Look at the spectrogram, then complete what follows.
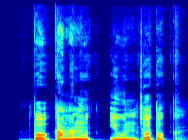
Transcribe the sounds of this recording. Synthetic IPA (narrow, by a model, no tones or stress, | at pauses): pɔkamanut̪̚ | iunt͡ʃɔt̪ɔk̚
